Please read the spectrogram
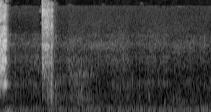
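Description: A brief rustle of wood-chip mulch being brushed aside by hand about half a second in, then only faint low background.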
